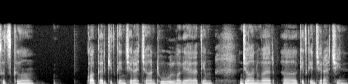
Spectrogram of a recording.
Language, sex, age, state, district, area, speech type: Kashmiri, female, 30-45, Jammu and Kashmir, Bandipora, rural, spontaneous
